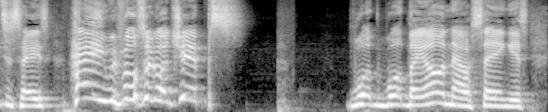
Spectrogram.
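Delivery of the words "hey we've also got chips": high-pitched, cheery proclamation; excited mock sales cry; enthusiastic announcement. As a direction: announce it like great news. Enthusiastic sign, acted announcement.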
